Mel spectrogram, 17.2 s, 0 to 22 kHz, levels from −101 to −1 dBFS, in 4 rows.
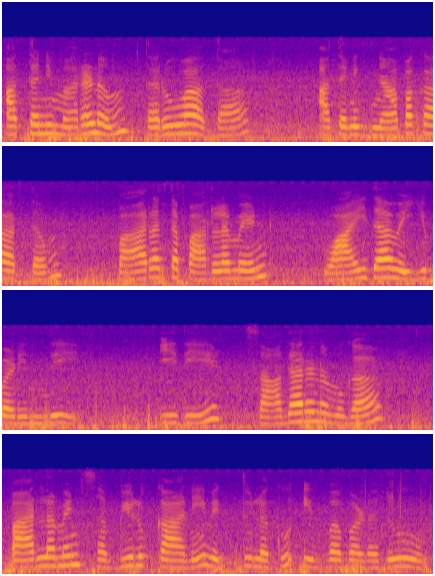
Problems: constant background noise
